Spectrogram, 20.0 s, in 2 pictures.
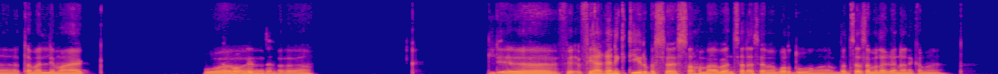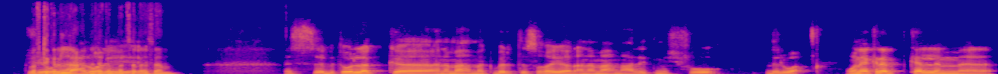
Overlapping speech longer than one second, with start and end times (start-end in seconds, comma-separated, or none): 10.3-11.6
